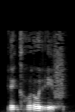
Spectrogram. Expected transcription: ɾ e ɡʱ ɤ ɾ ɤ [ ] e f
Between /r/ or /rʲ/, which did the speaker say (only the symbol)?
rʲ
